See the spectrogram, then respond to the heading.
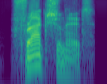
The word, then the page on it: fractionate: British English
